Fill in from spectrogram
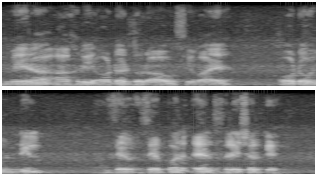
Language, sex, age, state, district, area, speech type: Urdu, male, 60+, Delhi, Central Delhi, urban, read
